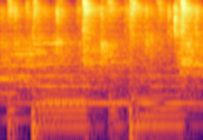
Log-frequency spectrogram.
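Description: Live guitar ensemble playing an instrumental passage, plucked guitars over low bass notes struck about twice a second.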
